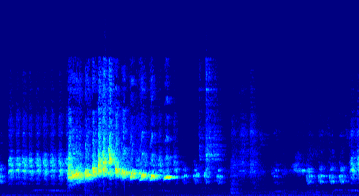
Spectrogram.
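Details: Cucak ijo, a lure recording for a silent bird: soft high twittering rises into a loud, dense, continuous warble with slurred notes, then fades into scattered short chirps and brief phrases.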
